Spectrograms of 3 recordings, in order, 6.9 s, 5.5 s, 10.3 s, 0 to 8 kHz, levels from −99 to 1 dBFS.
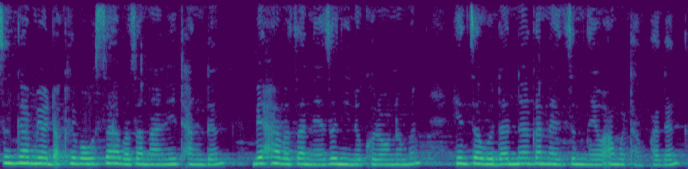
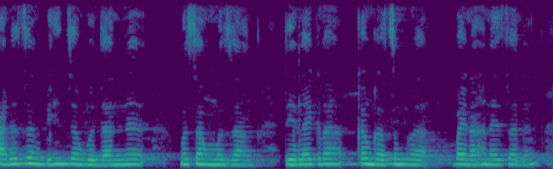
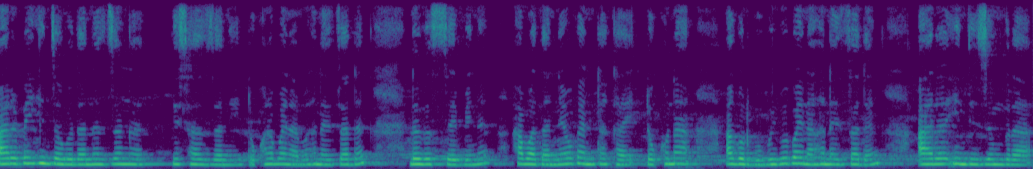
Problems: constant background noise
